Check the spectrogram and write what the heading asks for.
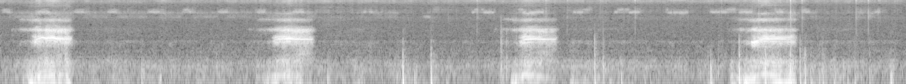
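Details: A sleeping pet snores in slow, regular bursts, about four in eighteen seconds, with faint insect noise in the background.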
